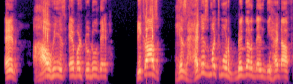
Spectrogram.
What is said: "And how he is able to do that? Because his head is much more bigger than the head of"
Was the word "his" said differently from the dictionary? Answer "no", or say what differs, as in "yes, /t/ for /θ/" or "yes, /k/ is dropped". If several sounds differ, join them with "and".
no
